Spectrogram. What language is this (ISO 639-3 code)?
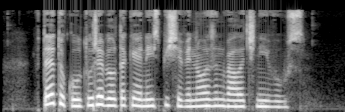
ces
